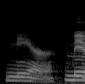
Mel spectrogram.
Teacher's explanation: a lot of Americans would pronounce it almost in one syllable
